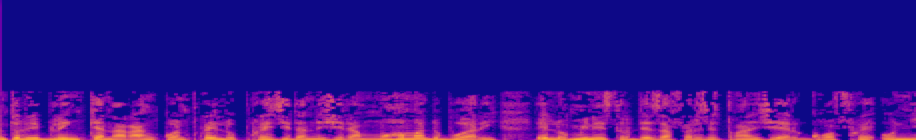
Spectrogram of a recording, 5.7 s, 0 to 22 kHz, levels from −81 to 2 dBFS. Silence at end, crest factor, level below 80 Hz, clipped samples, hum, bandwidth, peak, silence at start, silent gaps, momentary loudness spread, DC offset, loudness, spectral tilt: 0 s; 16 dB; -58 dBFS; under 0.1%; none; 8 kHz; -8 dBFS; 0 s; none; 8 LU; under 0.1%; -24 LUFS; -6.5 dB/octave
